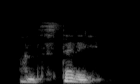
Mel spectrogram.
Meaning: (adjective) 1. Not held firmly in position; physically unstable 2. Lacking regularity or uniformity 3. Inconstant in purpose, or volatile in behavior; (verb) To render unsteady, removing balance
- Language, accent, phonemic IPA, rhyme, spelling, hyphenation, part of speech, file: English, Southern England, /ʌnˈstɛdi/, -ɛdi, unsteady, un‧steady, adjective / verb, LL-Q1860 (eng)-unsteady.wav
